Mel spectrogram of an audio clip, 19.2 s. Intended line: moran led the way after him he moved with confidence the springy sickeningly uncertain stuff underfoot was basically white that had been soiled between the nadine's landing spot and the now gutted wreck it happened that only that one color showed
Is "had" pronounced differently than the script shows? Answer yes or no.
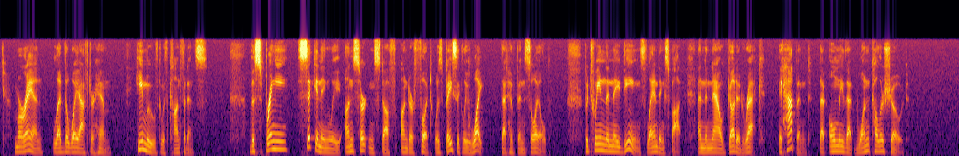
yes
